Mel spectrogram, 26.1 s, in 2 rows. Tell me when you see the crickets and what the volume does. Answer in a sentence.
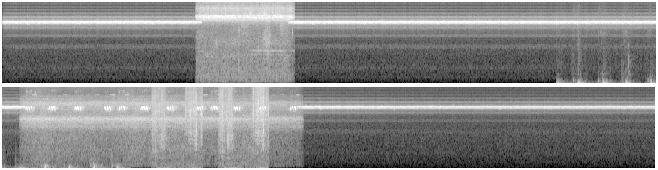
You can hear the crickets from 0.0 to 26.0 s, getting quieter.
